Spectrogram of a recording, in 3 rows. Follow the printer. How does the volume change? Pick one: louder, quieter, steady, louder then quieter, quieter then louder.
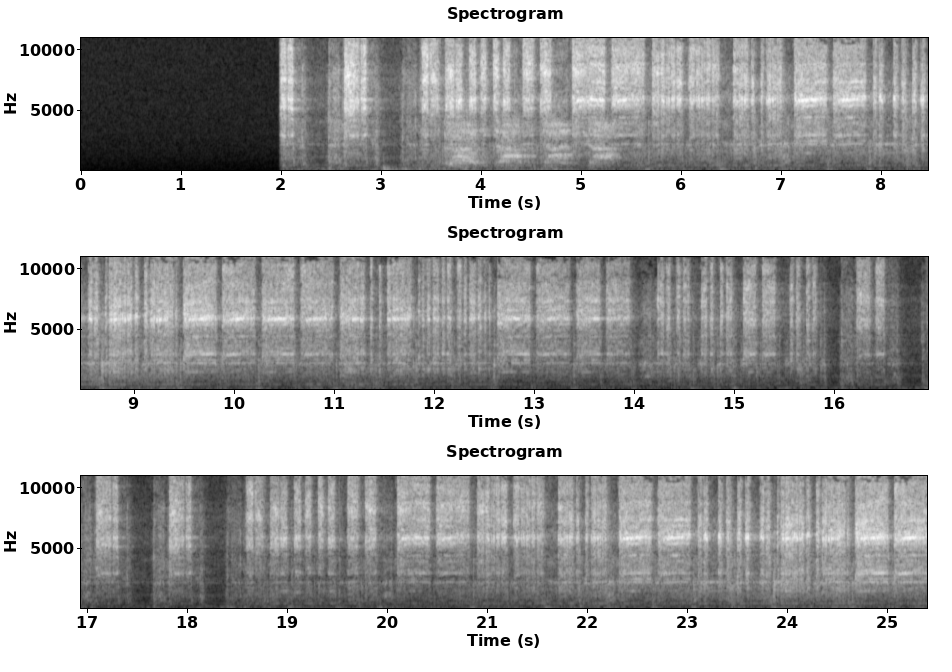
quieter then louder.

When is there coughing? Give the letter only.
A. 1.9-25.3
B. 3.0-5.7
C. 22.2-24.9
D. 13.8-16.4
B.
